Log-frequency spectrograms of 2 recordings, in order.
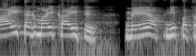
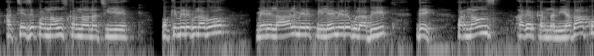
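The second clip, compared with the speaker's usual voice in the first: ordinary delivery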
